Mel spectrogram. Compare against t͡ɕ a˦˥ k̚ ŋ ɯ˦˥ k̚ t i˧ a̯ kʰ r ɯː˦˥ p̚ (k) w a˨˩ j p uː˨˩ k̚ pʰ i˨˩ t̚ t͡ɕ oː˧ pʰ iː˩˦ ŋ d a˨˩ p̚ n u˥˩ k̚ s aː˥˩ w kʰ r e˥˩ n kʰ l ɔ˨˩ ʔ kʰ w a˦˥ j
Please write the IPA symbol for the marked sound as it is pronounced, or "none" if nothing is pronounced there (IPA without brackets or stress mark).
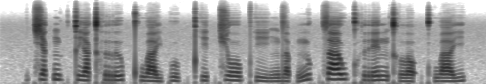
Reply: kʰ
